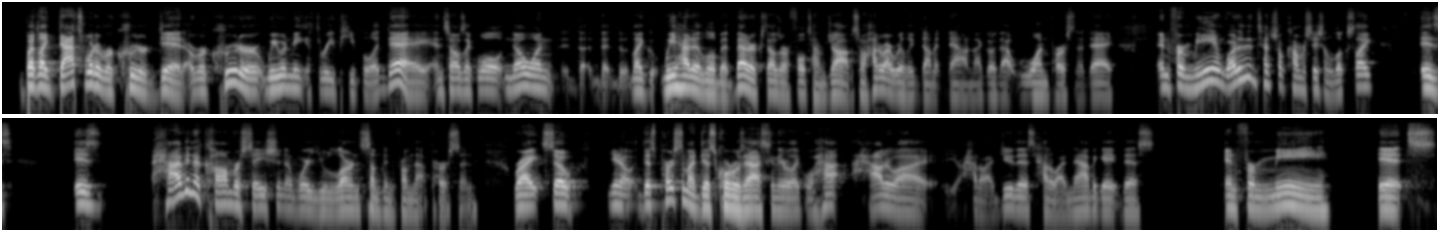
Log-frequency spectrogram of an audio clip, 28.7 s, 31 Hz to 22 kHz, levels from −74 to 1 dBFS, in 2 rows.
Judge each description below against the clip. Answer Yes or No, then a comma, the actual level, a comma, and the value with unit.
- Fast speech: Yes, fast, 240 wpm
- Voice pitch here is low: Yes, low, 125 Hz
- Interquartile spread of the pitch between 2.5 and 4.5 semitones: No, average, 5.0 semitones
